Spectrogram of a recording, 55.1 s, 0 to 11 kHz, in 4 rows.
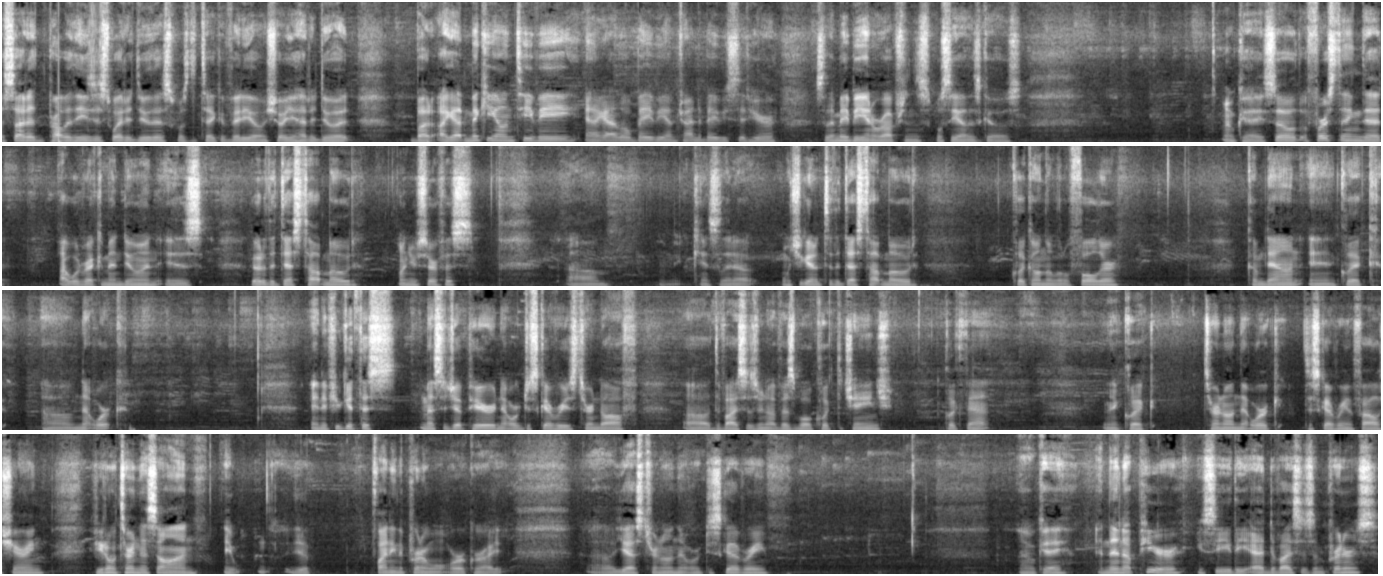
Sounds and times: Speech: 0.0s - 3.5s, 4.1s - 10.2s, 12.1s - 18.6s, 19.3s - 23.0s, 23.7s - 25.0s, 26.2s - 28.9s, 30.6s - 37.6s, 38.5s - 46.5s, 47.2s - 49.1s, 51.5s - 55.1s
Music: 0.0s - 55.1s.

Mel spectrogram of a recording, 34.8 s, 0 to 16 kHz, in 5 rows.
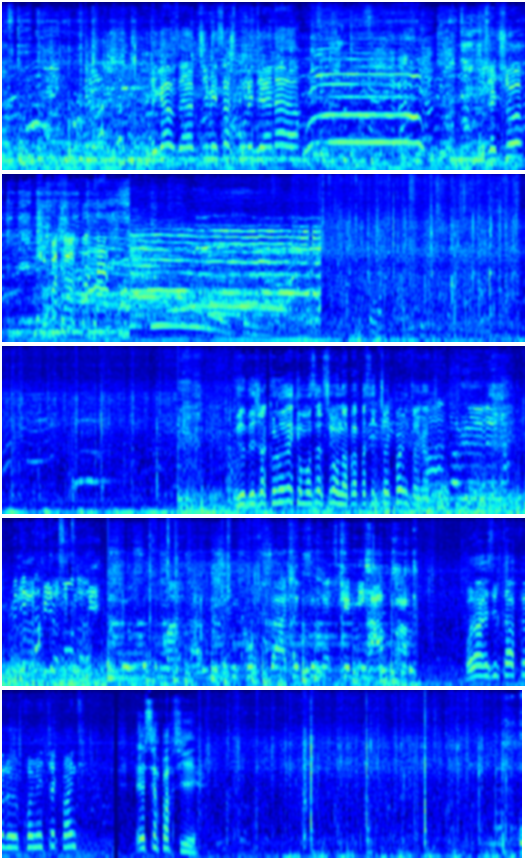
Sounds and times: Music: 0.0s - 8.7s, 22.0s - 26.4s
Run: 7.0s - 17.9s, 25.6s - 34.8s.

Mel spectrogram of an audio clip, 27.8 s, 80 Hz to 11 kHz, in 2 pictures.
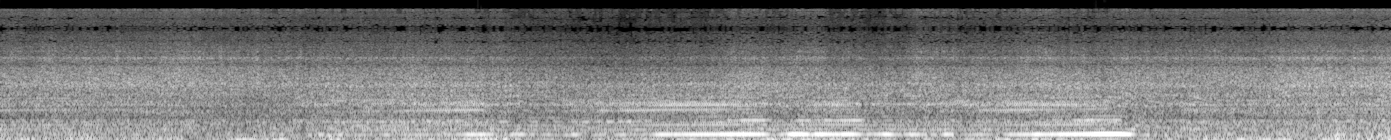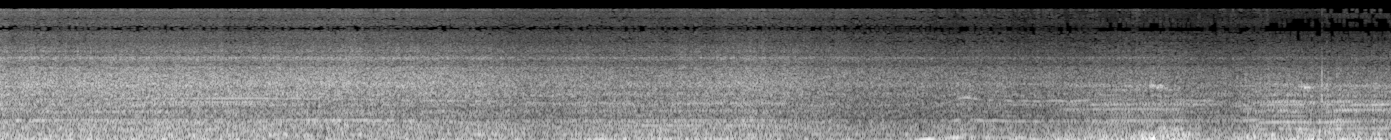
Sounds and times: Accelerating, revving, vroom: 0.0s - 27.8s
Vehicle: 0.0s - 27.8s.

